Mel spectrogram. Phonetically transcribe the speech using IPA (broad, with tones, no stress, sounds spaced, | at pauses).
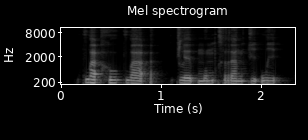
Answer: k w a˥˩ ʔ h uː˧ k w a˨˩ ʔ | k l eː˨˩ p̚ m o˧ m kʰ r a˨˩ n k i˥˩ ʔ w i˨˩ t̚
